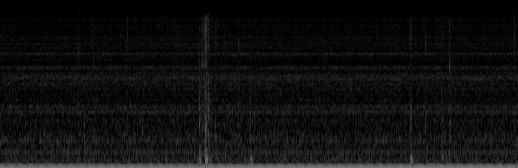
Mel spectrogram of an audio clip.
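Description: Steady low electrical hum in the recording, with one sharp click about three seconds in and a fainter click about six seconds in.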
